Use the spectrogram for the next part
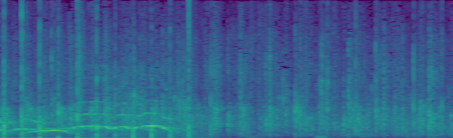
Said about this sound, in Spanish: Felicidades, licenciada. Aplausos.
